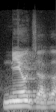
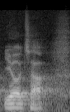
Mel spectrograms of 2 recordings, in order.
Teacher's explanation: 그 앞에 니은은 발음이 불편하다. 그래서 그 니은을 꺼리고 탈락해버리는 것이죠.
